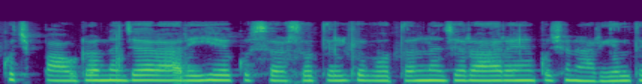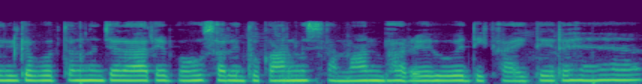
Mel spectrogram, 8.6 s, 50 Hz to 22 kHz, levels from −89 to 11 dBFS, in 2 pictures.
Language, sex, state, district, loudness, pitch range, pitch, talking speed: Hindi, female, Chhattisgarh, Jashpur, -14 LUFS, 220-230 Hz, 225 Hz, 245 wpm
